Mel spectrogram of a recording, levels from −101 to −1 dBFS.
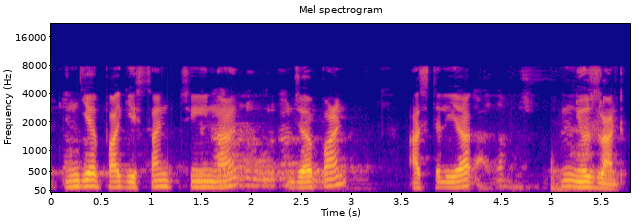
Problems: constant background noise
